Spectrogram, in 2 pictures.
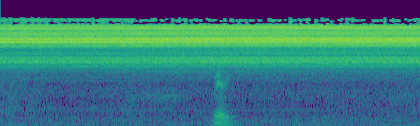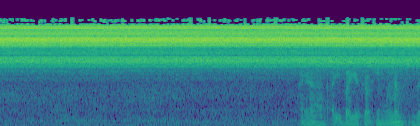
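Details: A cicada calls from close by with a loud, steady, turbine-like drone, high and unbroken, and it stops when approached. Brief human voices are heard.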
